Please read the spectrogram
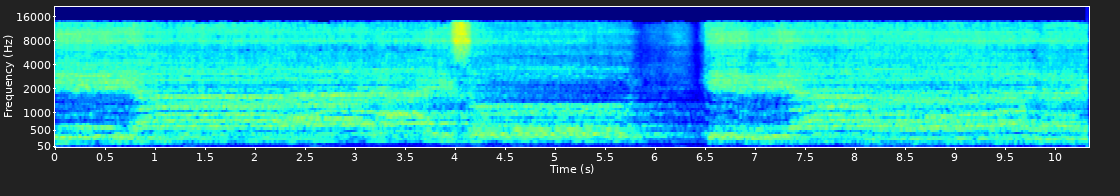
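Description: A choir singing in long held phrases, breaking off briefly about six seconds in before the next phrase starts.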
